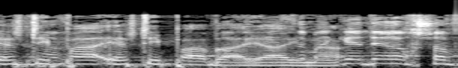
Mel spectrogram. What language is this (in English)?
Hebrew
